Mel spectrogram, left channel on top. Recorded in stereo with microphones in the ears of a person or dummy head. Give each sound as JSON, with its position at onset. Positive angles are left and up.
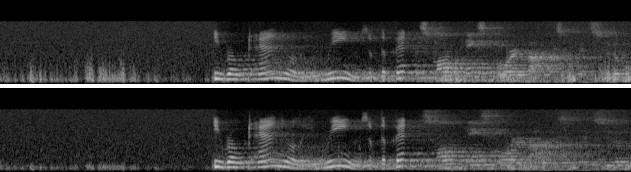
{"t": 2.1, "sound": "a woman speaking", "side_deg": -15, "distance_m": 0.6}
{"t": 4.2, "sound": "a man speaking", "side_deg": 60, "distance_m": 2.5}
